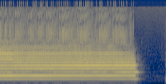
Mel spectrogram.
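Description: A trombone sustains a single steady E flat in third position, loud and alone for nearly three seconds before cutting off, with a brief faint sound after.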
